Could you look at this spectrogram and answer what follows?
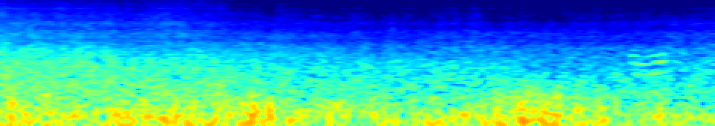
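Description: Strong wind and rolling sea surf at the end of a beach road near Ratnagiri on the Konkan coast, a continuous loud roar with gusty microphone buffeting.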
